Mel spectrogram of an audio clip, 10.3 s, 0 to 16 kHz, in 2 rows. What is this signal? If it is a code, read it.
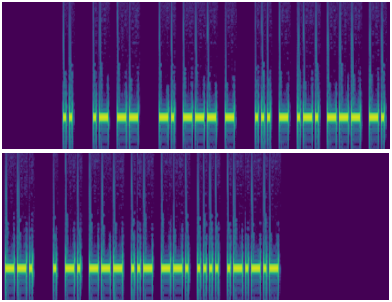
Morse code, heard as a keyed tone, about 30 wpm, 700 Hz. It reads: I AM NOT STRONG ENOUGH.
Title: Sentences from Top 1000 Words - Review Part 3 - 30wpm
